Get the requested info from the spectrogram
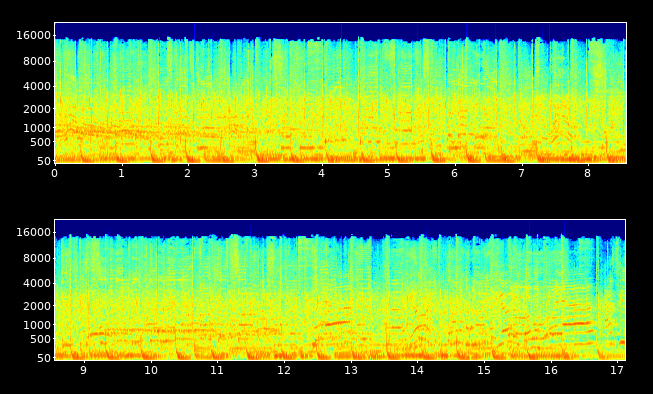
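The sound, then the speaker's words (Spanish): A large audience applauds loudly and steadily for about seventeen seconds to welcome guest actress Luna Fulgencio, a dense wash of clapping with cheering voices and some music mixed in, fading only slightly at the end. “Un aplauso para Luna Fulgencio.”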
